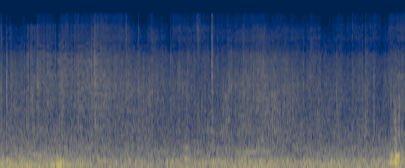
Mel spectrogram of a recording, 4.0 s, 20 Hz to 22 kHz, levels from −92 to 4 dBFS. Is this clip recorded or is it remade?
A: remade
